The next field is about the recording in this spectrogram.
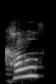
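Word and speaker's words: Cobh: carpage but the bh in irish australia is pronounced as a v so cove was previously known as queenstown and it was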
